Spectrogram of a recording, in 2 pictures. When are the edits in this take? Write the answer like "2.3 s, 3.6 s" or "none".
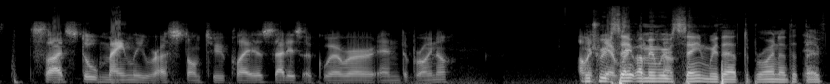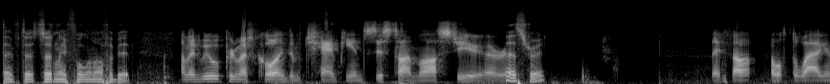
10.0 s, 13.4 s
